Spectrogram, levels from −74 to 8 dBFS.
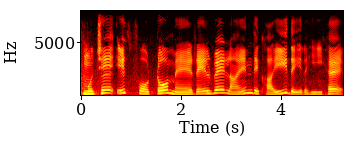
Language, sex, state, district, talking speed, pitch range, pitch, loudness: Hindi, female, Madhya Pradesh, Katni, 115 wpm, 190-270 Hz, 225 Hz, -15 LUFS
